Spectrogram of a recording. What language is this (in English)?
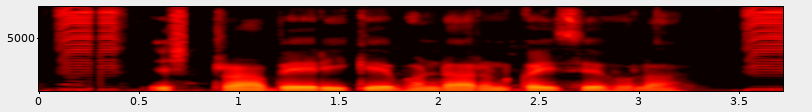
Bhojpuri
